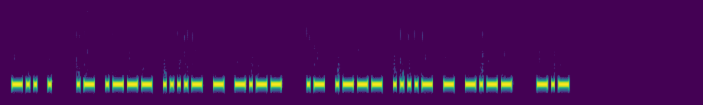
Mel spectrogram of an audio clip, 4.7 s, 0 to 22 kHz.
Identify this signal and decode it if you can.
Morse code, heard as a keyed tone, about 62 wpm, 700 Hz. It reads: DE AJ4TY AJ4TY K
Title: Speed-Racing Common QSO Phrases - 50wpm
